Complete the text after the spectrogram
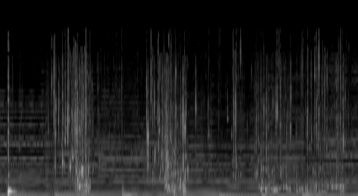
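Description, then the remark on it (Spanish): Homemade sherry is poured into a glass in a few short bursts, trickling and splashing, with a faint clink at the start and a low background tone underneath. “Para romper el hielo, mi marido sirvió más jerez de nuestra casa.”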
